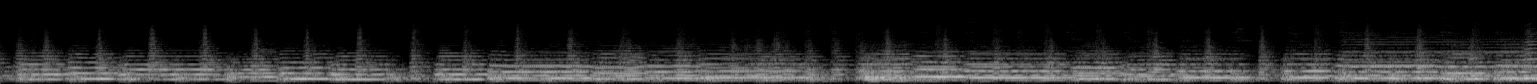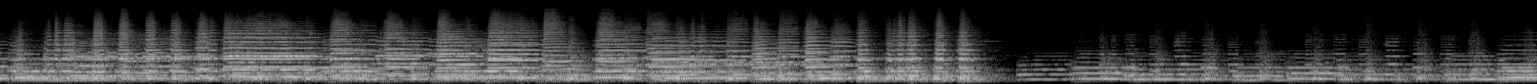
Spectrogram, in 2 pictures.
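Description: Uniformed wind band of clarinets, flute and brass playing a piece with a steady beat. It swells louder and fuller about halfway through, breaks off briefly near the end, then carries on more softly.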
